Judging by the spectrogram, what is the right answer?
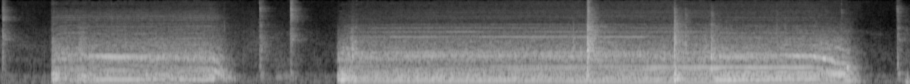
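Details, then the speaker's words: De'Longhi ECAM coffee machine after cleaning the stuck, cracking brew group: two smooth motor runs with an even hum, no knocking or clicking; brew group now comes out by itself and travels normally. "kommt sie schon selber raus und so sollte es dann auch sein"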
